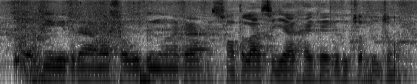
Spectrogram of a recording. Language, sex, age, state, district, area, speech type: Odia, male, 30-45, Odisha, Subarnapur, urban, spontaneous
